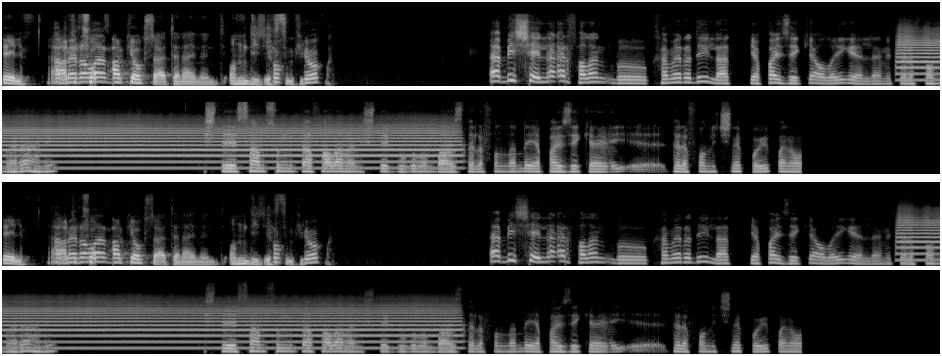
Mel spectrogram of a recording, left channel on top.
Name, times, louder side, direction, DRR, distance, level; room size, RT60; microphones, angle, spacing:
voice 1, 0.0-2.9, left 3 dB, 40° left, 0.9 m, -20 dB
voice 2, 0.5-1.2 2.7-3.2 4.9-9.9 11.4-17.4, left 4 dB, 65° left, 1.1 m, -24 dB
Trumpet, 8.9-14.0, left 3 dB, 20° left, 3.3 m, -23 dB
head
